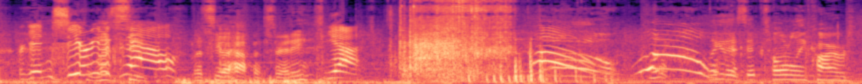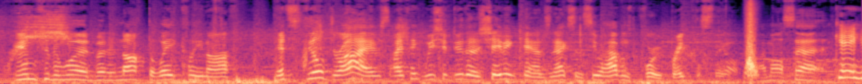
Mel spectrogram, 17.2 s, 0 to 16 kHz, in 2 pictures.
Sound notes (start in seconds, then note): 4.0 RC car whirring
